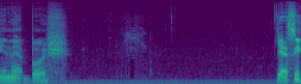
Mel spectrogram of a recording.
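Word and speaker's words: Busch: so you ever thought about how you don't pronounce like the C in that bush yeah see C is right just say bush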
